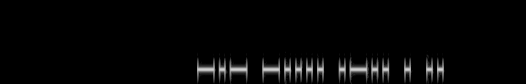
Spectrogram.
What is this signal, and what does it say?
Morse code, heard as a keyed tone, about 22 wpm, 700 Hz. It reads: K6LEI
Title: USA Call Signs - 5 Characters - 22wpm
